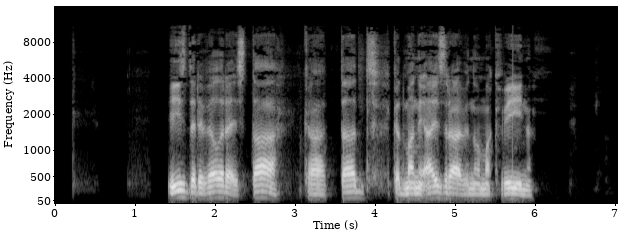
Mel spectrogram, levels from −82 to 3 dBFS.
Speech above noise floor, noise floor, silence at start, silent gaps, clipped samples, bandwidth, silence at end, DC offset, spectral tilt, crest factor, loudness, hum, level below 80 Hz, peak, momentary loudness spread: 51 dB; -65 dBFS; 1.4 s; none; under 0.1%; 11.5 kHz; 1.1 s; under 0.1%; -4.5 dB/octave; 16 dB; -14 LUFS; none; -58 dBFS; 0 dBFS; 7 LU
